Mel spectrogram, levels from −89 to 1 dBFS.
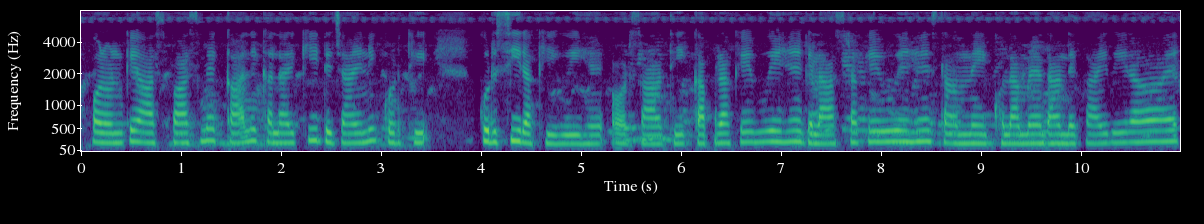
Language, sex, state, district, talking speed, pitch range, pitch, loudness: Hindi, female, Chhattisgarh, Balrampur, 170 wpm, 195-225 Hz, 205 Hz, -28 LUFS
